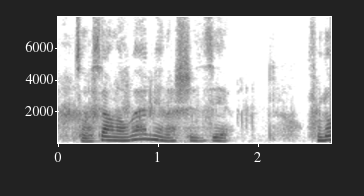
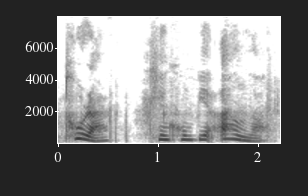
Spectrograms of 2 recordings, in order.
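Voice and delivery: usual speaking voice

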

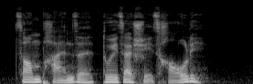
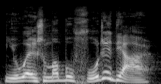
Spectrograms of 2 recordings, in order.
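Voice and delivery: higher, louder, fast blaming rabbit; reproachful; 8 semitones higher, 6 dB louder, faster than usual. Acted. Tiaotiao to Bengbeng, fast and reproachful blame. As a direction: snap the blame at him. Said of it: "跳跳责怪地看着蹦蹦".

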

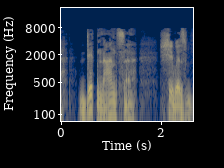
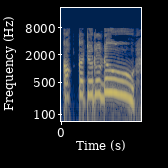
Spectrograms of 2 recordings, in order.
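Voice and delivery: very high, loud cock-a-doodle-doo; rooster's crow; 5 dB louder than usual. A narrator's reading. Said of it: "crowed the rooster".

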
